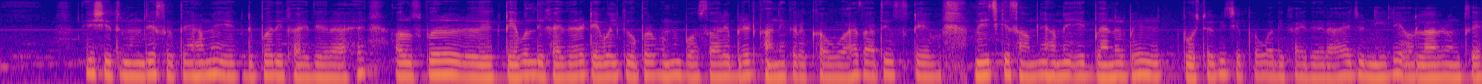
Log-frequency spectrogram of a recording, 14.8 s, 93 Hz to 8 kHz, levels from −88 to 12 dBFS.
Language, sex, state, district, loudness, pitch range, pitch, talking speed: Hindi, male, Uttar Pradesh, Ghazipur, -28 LUFS, 135-145 Hz, 140 Hz, 245 wpm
